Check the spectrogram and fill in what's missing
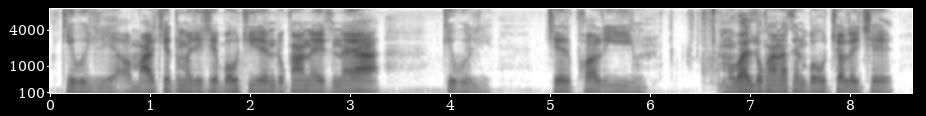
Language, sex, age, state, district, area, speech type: Maithili, male, 30-45, Bihar, Darbhanga, rural, spontaneous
